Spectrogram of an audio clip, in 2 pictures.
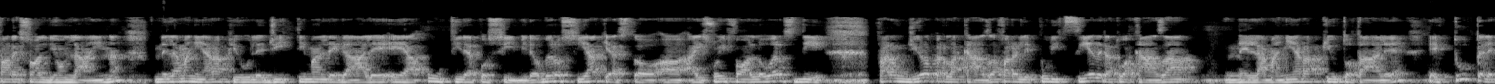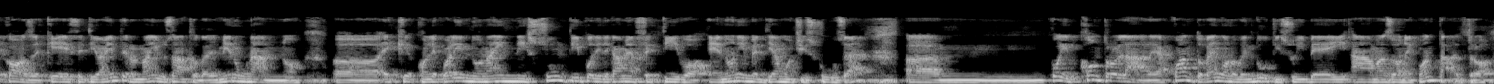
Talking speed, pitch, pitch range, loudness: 150 wpm, 115 Hz, 100-130 Hz, -17 LUFS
